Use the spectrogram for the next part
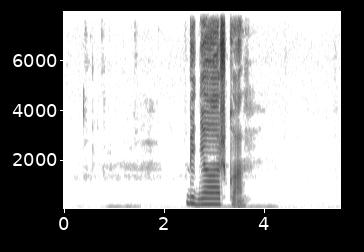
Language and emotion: Russian, sad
